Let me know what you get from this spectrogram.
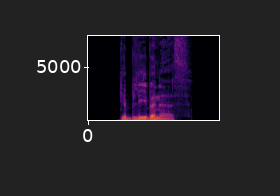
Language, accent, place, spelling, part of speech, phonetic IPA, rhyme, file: German, Germany, Berlin, gebliebenes, adjective, [ɡəˈbliːbənəs], -iːbənəs, De-gebliebenes.ogg
- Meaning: strong/mixed nominative/accusative neuter singular of geblieben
